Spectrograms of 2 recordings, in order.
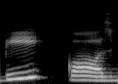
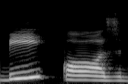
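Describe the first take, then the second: Both takes have the same delivery.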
